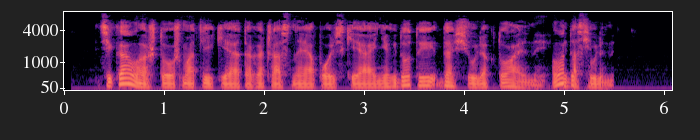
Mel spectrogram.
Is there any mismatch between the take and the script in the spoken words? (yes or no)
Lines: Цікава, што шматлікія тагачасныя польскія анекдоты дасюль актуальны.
yes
